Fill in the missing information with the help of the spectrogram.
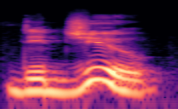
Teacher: D ya pili nayo inabadilishwa na kutamkwa J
